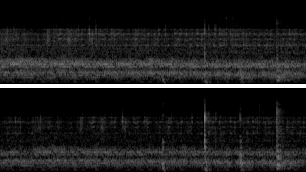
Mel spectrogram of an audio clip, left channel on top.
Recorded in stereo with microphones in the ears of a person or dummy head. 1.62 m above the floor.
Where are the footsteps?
40° right (ahead or behind), 2.5 m; by 3.0 s 15° right (ahead or behind), 3.5 m.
